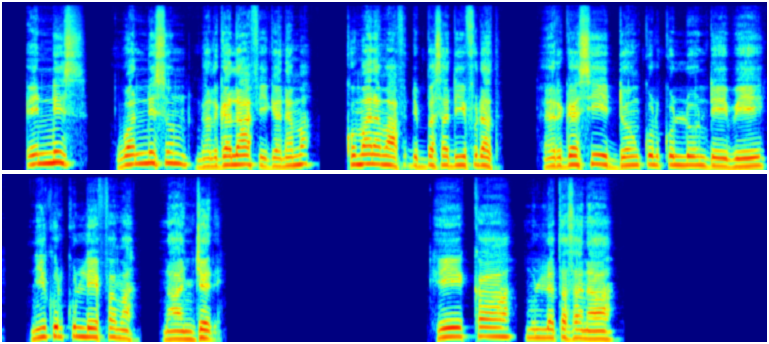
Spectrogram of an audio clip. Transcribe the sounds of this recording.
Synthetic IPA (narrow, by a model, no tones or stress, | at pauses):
ʔɪnːɪs | wɐnːɪsʊŋɡɐlɡɐlaːfɪɡɐnɐmɐ | kʊmɐnɐmaːfᶑɪbːɐsɐd̪iːfʊᶑɐt̪ɐ̥ | ʔɛɾɡɐsiːd̪ːoːŋkʼʊlkʼʊlːuːnd̪e̞ːbɪeː | niːkʼʊlkʼʊlːe̞ːfːɐmɐ | naːnd͡ʒɛᶑɛ̥ | heːkːaːmʊlːɐt̪ɐs̬ɐnaː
